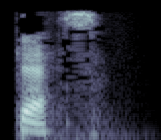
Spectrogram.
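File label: "guess", British English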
